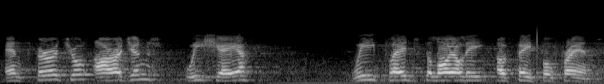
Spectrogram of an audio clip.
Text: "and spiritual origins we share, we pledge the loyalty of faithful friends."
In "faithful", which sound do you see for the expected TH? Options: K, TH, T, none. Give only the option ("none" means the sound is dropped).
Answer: TH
